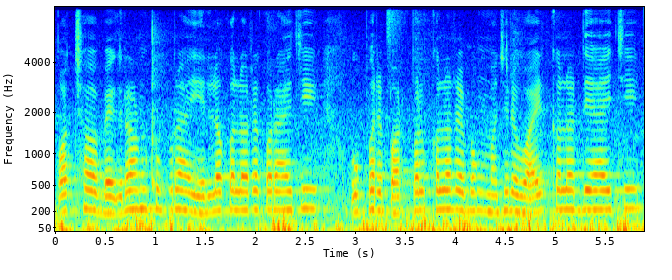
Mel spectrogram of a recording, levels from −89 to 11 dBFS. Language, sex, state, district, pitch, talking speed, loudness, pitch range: Odia, female, Odisha, Malkangiri, 210 Hz, 175 wpm, -17 LUFS, 190-215 Hz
